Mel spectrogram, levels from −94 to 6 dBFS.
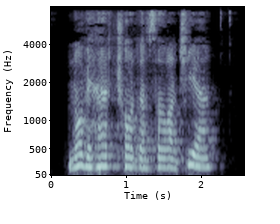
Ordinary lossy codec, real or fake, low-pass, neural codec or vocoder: AAC, 32 kbps; fake; 7.2 kHz; vocoder, 44.1 kHz, 128 mel bands every 256 samples, BigVGAN v2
